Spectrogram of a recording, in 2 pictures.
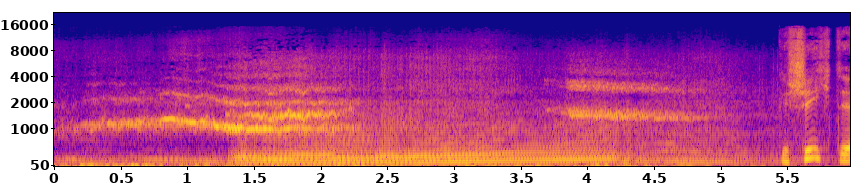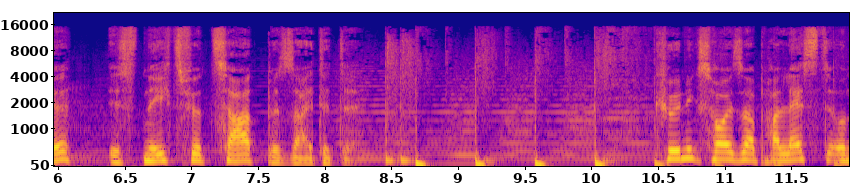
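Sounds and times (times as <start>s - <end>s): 
car tires screeching on asphalt as a car does doughnuts: 0.0s - 6.4s
speech: 5.4s - 8.4s, 10.6s - 11.9s.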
